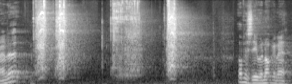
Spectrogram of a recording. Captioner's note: drill motor whirls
